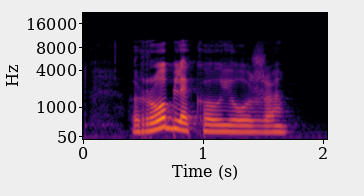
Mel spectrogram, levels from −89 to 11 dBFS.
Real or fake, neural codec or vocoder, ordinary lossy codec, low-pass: real; none; none; 9.9 kHz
